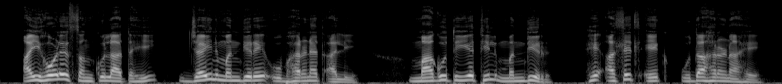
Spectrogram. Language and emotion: Marathi, neutral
